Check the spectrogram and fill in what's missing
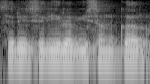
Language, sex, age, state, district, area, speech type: Manipuri, male, 45-60, Manipur, Tengnoupal, urban, spontaneous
